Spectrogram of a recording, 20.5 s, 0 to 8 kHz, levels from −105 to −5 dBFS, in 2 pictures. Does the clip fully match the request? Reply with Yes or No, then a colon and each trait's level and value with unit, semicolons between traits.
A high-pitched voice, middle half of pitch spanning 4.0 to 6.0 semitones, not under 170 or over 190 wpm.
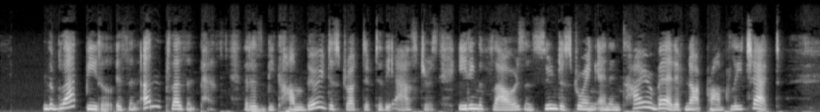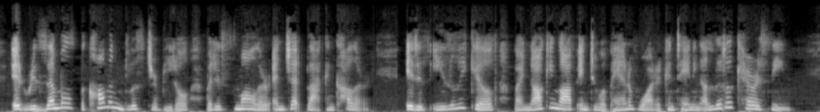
Yes: high, 220 Hz; average, 4.5 semitones; average, 175 wpm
